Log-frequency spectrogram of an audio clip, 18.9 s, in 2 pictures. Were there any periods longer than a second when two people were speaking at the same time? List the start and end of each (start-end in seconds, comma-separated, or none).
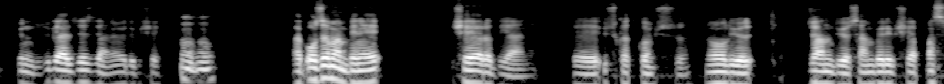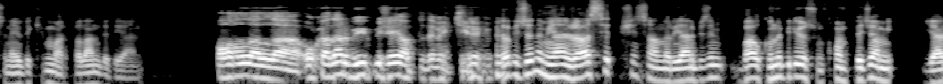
none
